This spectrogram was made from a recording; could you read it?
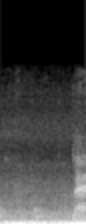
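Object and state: Nothing is struck.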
